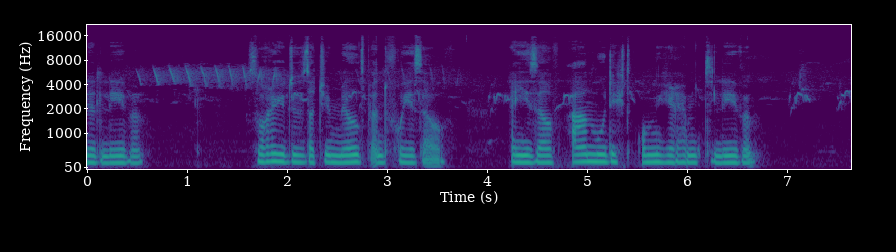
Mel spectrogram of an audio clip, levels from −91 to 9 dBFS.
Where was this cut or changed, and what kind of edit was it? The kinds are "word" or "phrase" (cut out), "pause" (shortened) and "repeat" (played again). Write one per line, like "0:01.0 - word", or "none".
0:05.5 - word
